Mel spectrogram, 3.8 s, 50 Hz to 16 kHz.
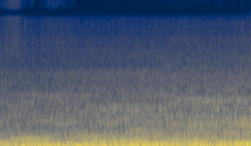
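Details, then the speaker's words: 2011 Mazda RX-8, 1.3 L naturally aspirated rotary after ECM replacement and clearing a flood; driving at wide-open throttle, deep even rumble climbing smoothly with no misfire; runs good, check engine light gone. "Full speed. Runs good. Nice and smooth-like. Rotary's doing rotary things."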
